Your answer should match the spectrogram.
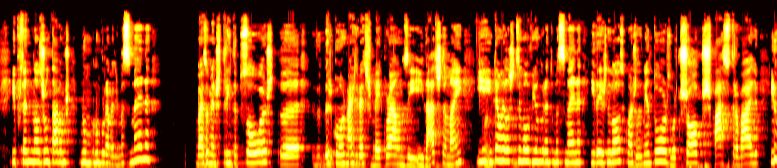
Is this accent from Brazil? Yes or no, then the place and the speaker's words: no; Porto, Norte, Portugal; 27 anos, sou do Porto.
